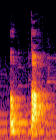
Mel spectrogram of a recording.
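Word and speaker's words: قطة: And then we have qitta, qitta or utta, utta. So qitta is the cat, qitta, utta. Again, it has the ta and then the t marboota at the end, so the pronunciation of the t was an a, qatta.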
